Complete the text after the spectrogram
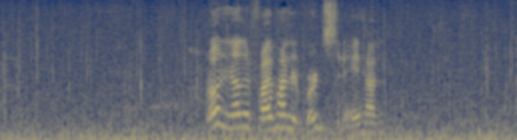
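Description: A fire crackles nearby.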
